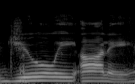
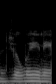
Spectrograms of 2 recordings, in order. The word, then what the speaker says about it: Giuliani: that's what I said I have it written out phonetically here Giuliani I don't want to call you jolini like the conductor in LA a lot of people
